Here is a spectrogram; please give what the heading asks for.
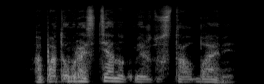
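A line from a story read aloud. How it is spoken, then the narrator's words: Whisper. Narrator (Russian): прошептал Ларс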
